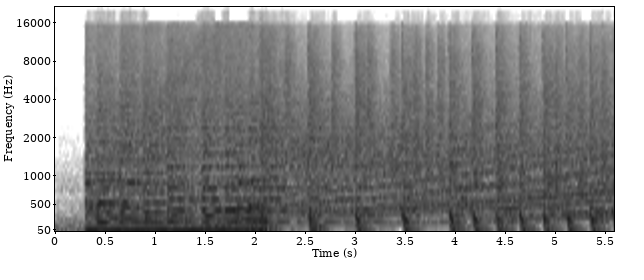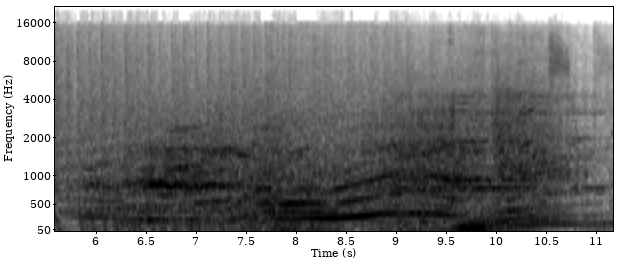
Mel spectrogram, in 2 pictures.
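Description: Race cars lapping the Nürburgring in Forza Motorsport 5, engines roaring loud and close with rapid gear-change pulses, then a rising whine and tire squeal as a car skids through a corner before fading.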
